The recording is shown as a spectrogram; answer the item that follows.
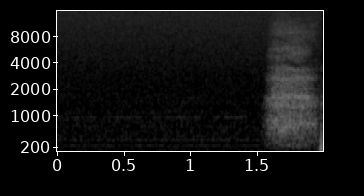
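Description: A quiet room with a faint steady hum, then about a second and a half in, a person's sharp intake of breath, a gasp, just before speaking.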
